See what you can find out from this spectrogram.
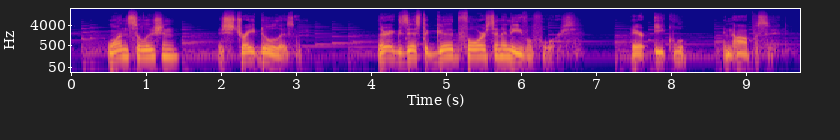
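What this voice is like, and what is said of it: Country accent while reading aloud. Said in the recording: “I don't know why my, the way I'm talking... my freaking country accent... How the hell did I get an accent while reading this book?”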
